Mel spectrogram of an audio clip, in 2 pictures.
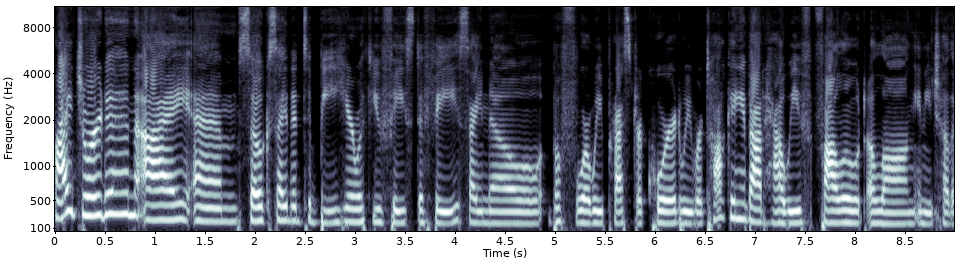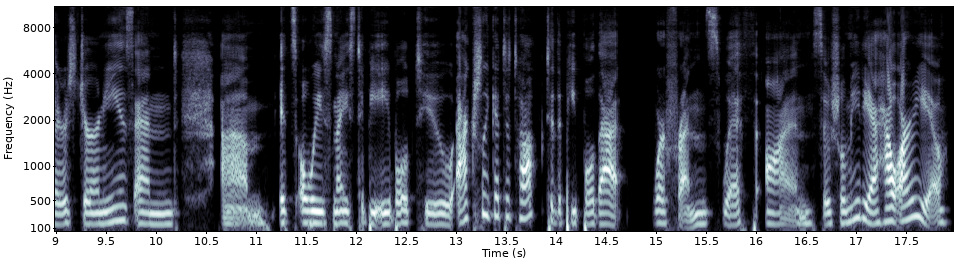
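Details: Adult woman speaking; typical speech.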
